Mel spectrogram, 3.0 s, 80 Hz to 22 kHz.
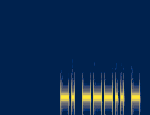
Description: Morse code, heard as a keyed tone, about 22 wpm, 700 Hz. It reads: N8T
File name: practice / 22wpm / Three Letter-Number Combinations - 22wpm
